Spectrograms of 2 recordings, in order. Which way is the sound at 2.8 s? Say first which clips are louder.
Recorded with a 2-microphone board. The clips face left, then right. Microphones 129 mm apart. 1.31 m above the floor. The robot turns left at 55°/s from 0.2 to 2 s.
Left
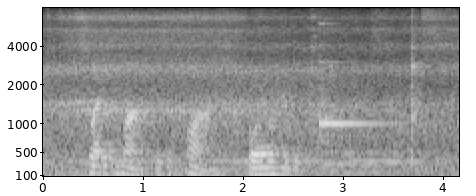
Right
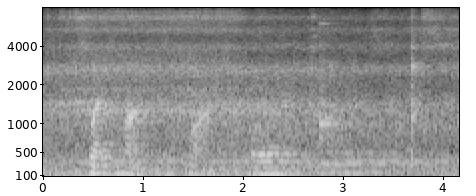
Left 8 dB; 65° left (ahead or behind).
